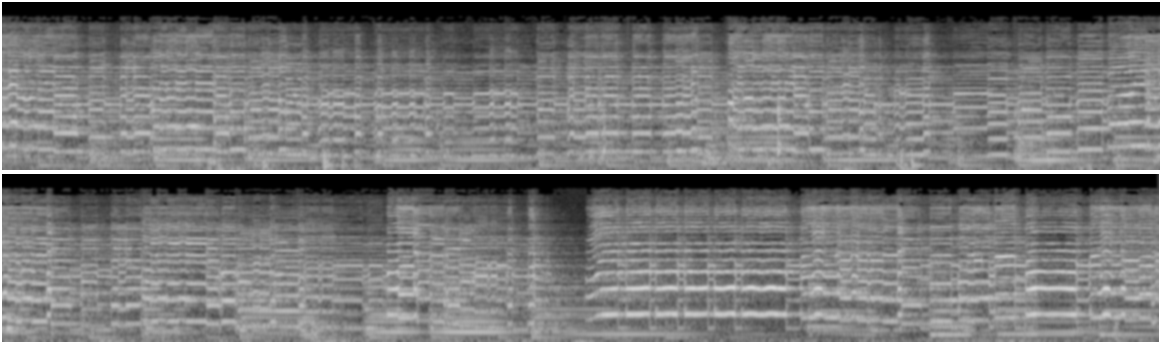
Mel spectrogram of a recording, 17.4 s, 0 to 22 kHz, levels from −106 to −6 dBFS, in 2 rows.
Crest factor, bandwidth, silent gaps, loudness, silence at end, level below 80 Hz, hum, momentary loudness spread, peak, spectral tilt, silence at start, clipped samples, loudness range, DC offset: 18 dB; 15.5 kHz; none; -25 LUFS; 0 s; -54 dBFS; none; 8 LU; -10 dBFS; -1 dB/octave; 0 s; under 0.1%; 5 LU; under 0.1%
